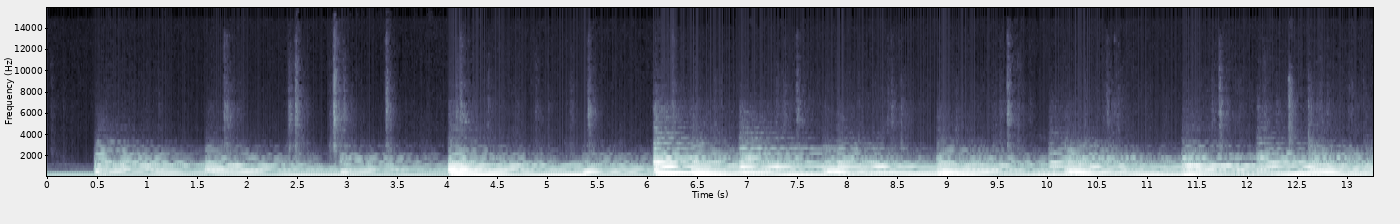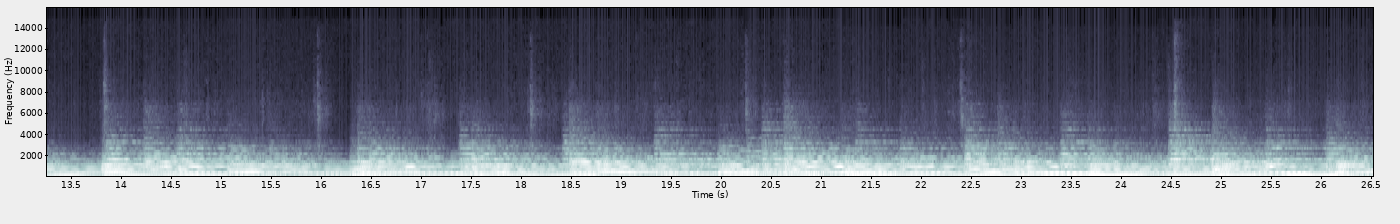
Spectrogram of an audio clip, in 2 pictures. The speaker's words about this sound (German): Es ist 12 Uhr. Sie hören die Glocken der Stadtpfarrkirche Bleiburg in Kärnten.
